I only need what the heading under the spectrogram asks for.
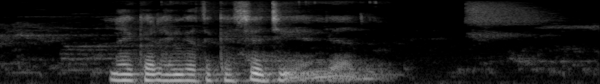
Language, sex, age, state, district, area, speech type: Hindi, female, 45-60, Bihar, Begusarai, rural, spontaneous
